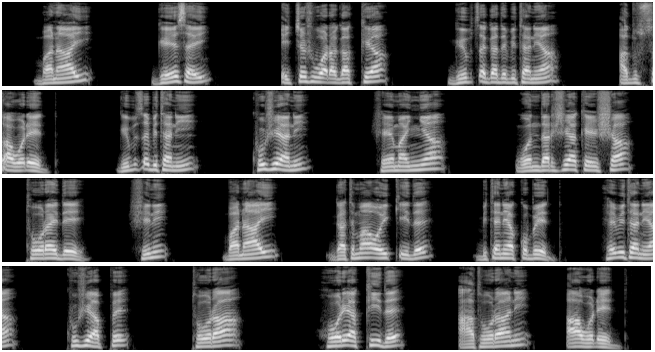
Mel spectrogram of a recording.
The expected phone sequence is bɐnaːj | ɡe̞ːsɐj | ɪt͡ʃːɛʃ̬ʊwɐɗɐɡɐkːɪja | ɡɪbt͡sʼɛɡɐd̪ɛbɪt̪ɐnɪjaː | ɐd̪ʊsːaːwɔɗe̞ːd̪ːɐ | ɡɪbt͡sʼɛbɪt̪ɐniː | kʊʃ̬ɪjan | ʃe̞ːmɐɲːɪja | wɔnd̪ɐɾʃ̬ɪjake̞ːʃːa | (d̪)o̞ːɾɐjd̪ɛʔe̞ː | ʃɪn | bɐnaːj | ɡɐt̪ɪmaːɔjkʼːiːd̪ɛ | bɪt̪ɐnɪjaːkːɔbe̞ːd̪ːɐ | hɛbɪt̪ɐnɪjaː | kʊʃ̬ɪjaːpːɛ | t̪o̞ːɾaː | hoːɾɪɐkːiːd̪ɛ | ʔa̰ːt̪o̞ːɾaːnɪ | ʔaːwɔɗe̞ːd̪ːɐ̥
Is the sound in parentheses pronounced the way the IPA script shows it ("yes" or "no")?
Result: no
